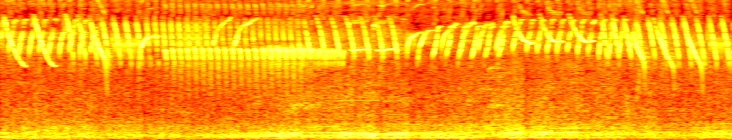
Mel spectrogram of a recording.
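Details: Canary master training song: dense high buzzing trills with curved whistled notes mixed in, a short flat whistle midway, and rapid rattling phrases continuing to the end with no pause.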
